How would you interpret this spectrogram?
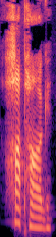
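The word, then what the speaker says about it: Hauppauge: I've got I was going to say Hopage, but I remembered last time that someone told me it was pronounced Hophog.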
